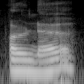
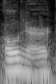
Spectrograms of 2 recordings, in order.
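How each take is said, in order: First: It ends in a vowel without an R sound. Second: It ends with a clear R sound. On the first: "It's just my Australian accent. I don't say the R very much" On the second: "If I was American, it would be much more clear"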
